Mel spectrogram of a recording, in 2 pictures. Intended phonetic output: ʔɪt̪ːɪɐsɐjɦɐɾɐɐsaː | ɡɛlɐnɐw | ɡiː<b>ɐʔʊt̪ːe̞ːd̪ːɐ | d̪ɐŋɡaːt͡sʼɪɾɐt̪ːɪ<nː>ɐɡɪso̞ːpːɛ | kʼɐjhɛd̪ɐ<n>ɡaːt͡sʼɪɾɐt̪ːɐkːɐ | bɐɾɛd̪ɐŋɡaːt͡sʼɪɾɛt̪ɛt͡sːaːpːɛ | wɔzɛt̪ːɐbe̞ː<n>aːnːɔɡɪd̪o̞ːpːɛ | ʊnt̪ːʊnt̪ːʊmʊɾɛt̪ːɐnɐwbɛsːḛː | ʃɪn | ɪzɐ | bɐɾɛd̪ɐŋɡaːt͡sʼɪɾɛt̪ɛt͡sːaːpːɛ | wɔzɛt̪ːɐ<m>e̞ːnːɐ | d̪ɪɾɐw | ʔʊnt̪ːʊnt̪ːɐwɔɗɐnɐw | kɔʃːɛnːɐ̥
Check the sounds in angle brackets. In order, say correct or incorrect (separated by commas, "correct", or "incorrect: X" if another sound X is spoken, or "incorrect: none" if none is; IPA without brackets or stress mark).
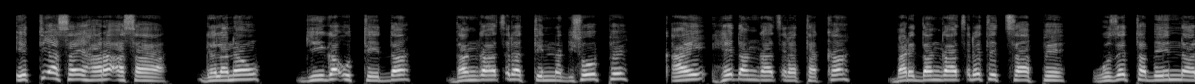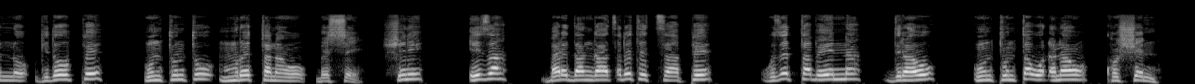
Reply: incorrect: ɡ, correct, incorrect: ŋ, incorrect: nː, incorrect: b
